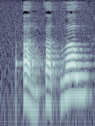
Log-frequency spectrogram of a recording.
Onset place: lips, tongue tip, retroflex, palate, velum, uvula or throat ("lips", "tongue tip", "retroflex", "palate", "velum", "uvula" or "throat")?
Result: throat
